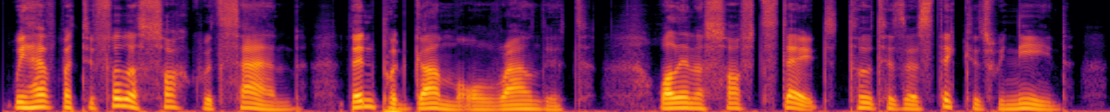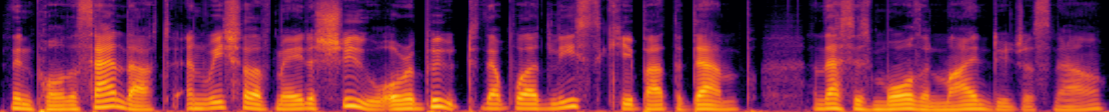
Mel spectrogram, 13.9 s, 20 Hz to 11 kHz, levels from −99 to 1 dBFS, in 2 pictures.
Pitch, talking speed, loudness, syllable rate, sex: 130 Hz, 260 wpm, -20 LUFS, 5.1 syllables/s, male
